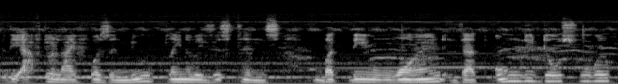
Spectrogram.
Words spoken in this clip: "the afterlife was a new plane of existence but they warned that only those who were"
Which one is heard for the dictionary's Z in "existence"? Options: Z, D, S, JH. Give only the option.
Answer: Z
